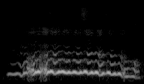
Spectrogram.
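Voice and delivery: high, wavering pony neigh; whinny like a pony; playful high-pitched horse imitation. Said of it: "What's a pony say?".

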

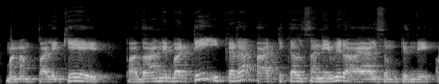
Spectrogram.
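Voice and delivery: normal talking voice

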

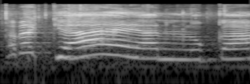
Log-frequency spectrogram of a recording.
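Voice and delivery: high, very loud protest; exasperated outburst. Real, not acted. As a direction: explode at being pestered. Fed up with attackers. (झल्लाकर ज़ोर से चिल्लाना)

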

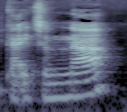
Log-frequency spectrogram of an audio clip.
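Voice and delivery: usual speaking voice

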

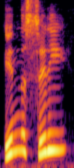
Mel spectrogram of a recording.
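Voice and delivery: very high, put-on squeaky voice; mock coy falsetto. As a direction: dodge the question in a hammed-up high voice. Hammed-up coy answer about sex.

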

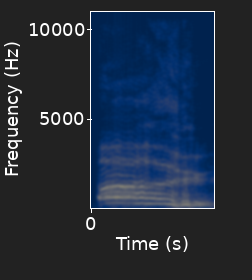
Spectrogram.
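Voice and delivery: loud, high burst of sudden realization; student's aha. Acted. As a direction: shout it like the penny just dropped.

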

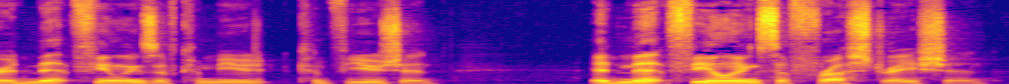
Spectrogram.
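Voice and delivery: normal talking voice

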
